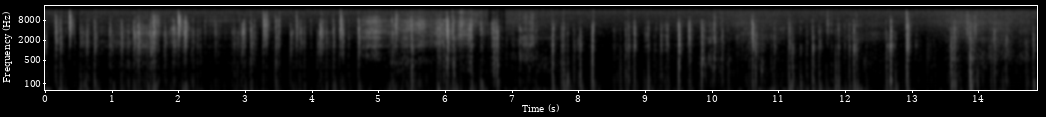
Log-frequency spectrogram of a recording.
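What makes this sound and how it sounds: Long nails scratch a thin pink honeycomb-textured beeswax sheet, first held flat and then raised in front of the face. The result is a dense, steady run of quick crackling scratches and sharp ticks, with bright crisp edges over a soft low rustle.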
